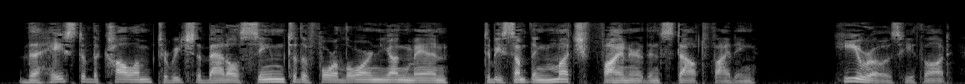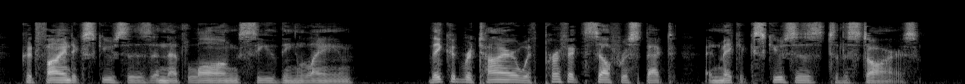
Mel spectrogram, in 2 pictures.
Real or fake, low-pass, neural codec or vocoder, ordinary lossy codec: real; 7.2 kHz; none; MP3, 32 kbps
